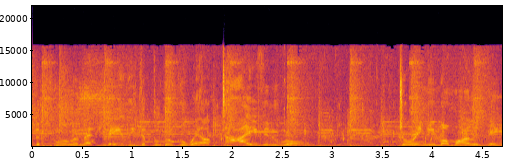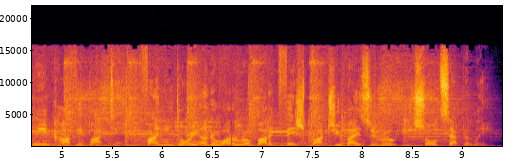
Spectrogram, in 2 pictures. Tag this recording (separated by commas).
Speech, Music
